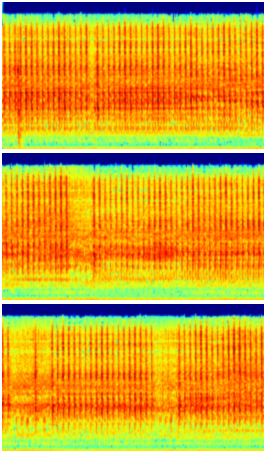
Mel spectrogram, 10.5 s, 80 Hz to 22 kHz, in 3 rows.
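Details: Honda B16A engine knock at idle, persisting after clutch released and shifted to neutral: sharp metallic tick about twice a second, evenly spaced and persistent; source not pinned down.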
